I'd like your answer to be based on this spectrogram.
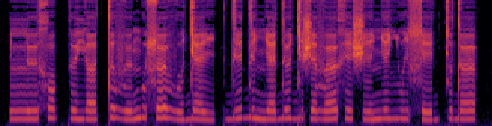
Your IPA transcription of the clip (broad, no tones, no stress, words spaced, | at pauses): lːʏxɔkːø jɐtːə vøŋu ɬœ vʊɟɛi̯ | dɪdɪ ɲɛdøɟɪʃɛ vœxe ʃɪɲeʎui̯ ɬedcʊdœ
